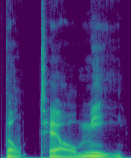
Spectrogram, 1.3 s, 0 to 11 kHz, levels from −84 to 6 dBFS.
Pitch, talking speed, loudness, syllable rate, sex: 85 Hz, 135 wpm, -17 LUFS, 2.7 syllables/s, male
